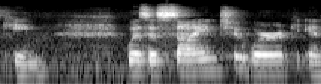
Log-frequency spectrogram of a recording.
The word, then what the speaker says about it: Cheim: Beginning in December 1944, a Dutch Jew, Rudolf Keim, I believe it is pronounced, it's Cheim, I believe it's pronounced Keim, was assigned to work in a labor service office.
